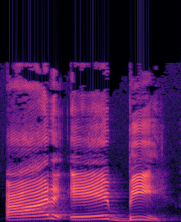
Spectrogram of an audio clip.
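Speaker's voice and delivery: letters spelled out one by one, slowly; slow spelling. Shown as a demonstration. Teacher spells the word letter by letter, slowly. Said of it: "अब देखिए, यहाँ पर क्या हो रहा है".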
